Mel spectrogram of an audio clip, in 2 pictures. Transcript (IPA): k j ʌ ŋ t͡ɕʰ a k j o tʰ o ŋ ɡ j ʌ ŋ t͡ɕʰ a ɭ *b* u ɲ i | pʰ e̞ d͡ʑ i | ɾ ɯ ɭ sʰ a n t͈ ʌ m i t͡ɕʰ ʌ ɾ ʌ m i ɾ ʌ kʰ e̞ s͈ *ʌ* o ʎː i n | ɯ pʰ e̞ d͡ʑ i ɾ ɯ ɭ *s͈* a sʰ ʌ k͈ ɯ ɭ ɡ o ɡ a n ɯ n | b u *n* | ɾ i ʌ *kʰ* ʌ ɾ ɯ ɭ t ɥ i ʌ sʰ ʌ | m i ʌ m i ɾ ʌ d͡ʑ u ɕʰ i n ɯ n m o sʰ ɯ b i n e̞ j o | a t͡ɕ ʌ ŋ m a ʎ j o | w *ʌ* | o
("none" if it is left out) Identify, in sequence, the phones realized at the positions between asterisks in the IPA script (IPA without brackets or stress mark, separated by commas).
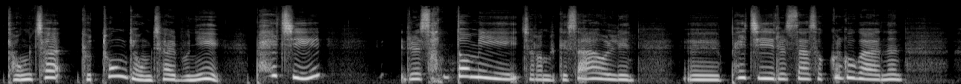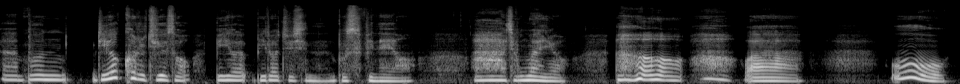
b, a, s͈, n, kʰ, a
